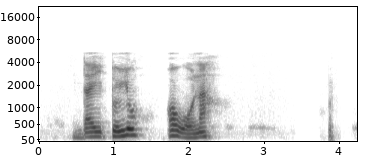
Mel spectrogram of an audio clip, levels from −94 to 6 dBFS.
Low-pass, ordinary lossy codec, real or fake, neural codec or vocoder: 5.4 kHz; MP3, 48 kbps; fake; codec, 16 kHz, 4 kbps, FunCodec, trained on Chinese and English, 50 frames a second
